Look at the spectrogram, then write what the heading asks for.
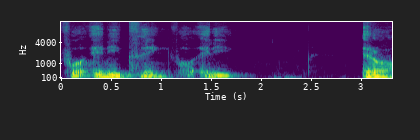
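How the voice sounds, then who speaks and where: This man's voice has a dark, mellow tone with vocal fry. His pitch swings very widely. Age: 80s+. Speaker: Buddhist teacher. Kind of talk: dharma class lecture.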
